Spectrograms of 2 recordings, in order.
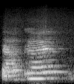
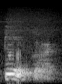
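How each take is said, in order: First: The unstressed first vowel sounds like a. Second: The unstressed first vowel sounds like o. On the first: The speaker calls it wrong. "should be read not as a" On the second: The speaker calls it right. "but as o"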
